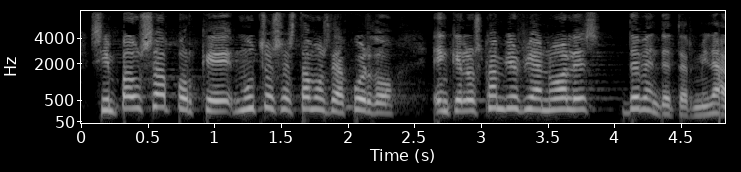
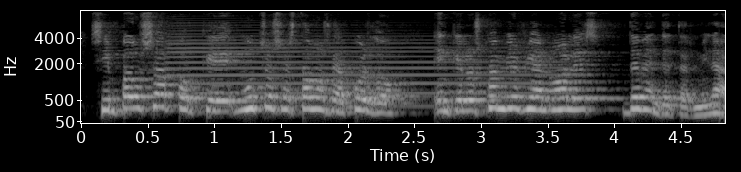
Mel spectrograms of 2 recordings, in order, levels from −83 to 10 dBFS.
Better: first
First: none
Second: background sound (Trumpet); 18 dB below the speech // room echo; dies away in 0.7 s

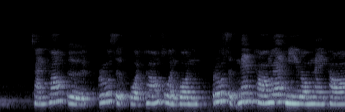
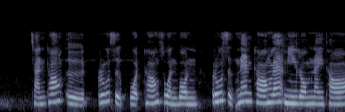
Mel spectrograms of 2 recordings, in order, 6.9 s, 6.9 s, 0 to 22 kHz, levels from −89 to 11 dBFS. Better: second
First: room echo; dies away in 2.3 s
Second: none

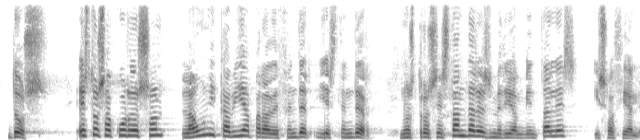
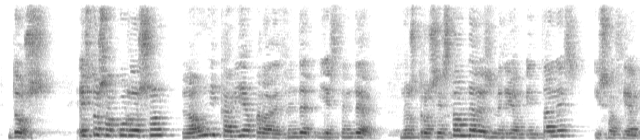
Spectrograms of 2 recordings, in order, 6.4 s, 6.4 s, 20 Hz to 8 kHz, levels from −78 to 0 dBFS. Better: first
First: none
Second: room echo; dies away in 0.3 s

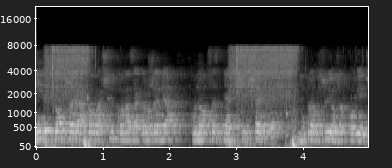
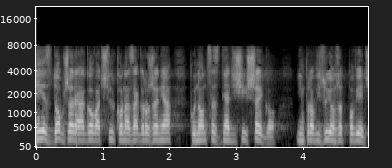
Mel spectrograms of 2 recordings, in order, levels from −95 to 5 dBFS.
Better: second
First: background sound (Sink (filling or washing)); 11 dB below the speech // room echo; dies away in 1 s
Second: none

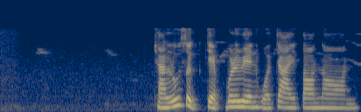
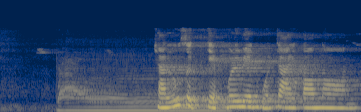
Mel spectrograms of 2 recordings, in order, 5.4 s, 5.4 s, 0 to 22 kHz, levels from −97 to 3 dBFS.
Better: first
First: none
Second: background sound (Musical instrument); 14 dB below the speech // room echo; dies away in 2.2 s

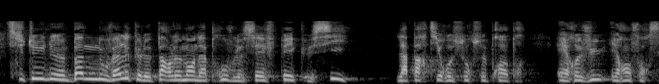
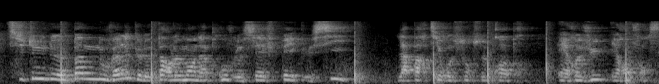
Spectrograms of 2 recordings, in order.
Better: first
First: none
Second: background sound (Fireworks); 10 dB below the speech // room echo; dies away in 0.7 s

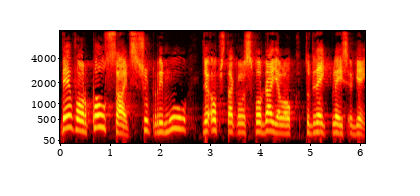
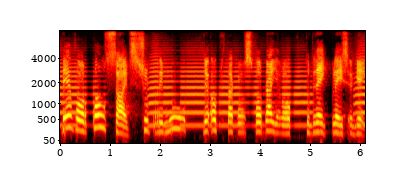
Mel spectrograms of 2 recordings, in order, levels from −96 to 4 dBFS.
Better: first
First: none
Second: noise reduction (neural mask model RNNoise)

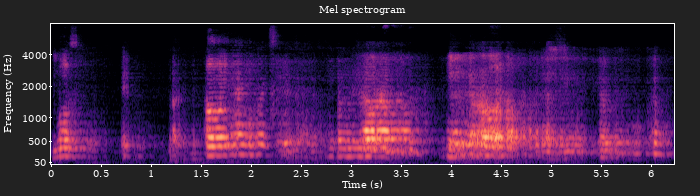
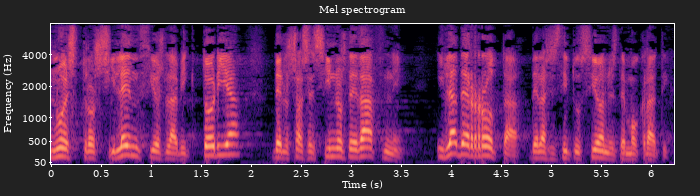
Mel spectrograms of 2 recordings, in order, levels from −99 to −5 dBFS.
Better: second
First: noise reduction (neural mask model DeepFilterNet 3)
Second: none

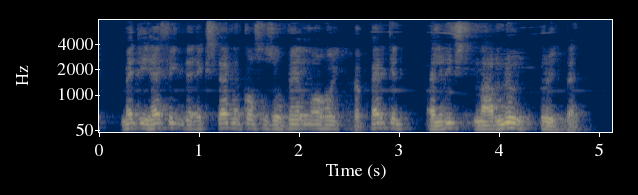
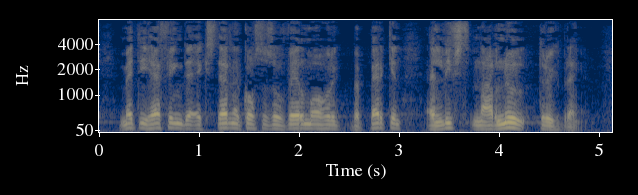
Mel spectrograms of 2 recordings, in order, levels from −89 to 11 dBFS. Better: second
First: noise reduction (neural mask model DeepFilterNet 3)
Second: none

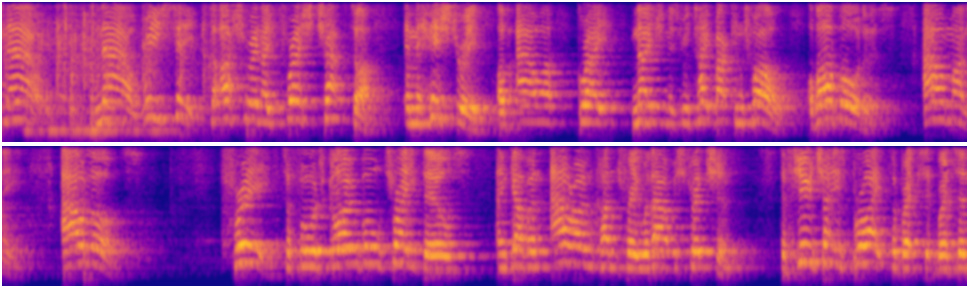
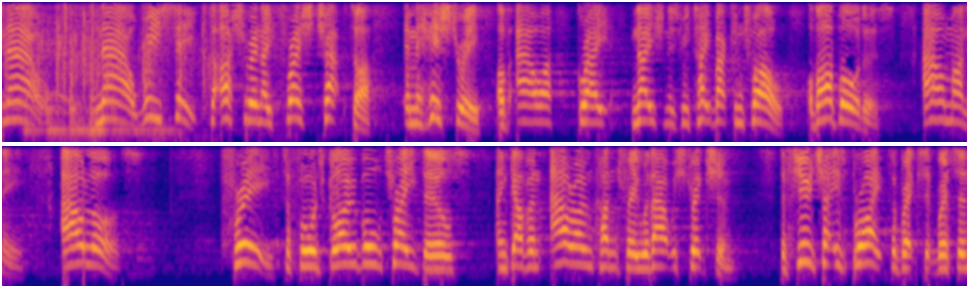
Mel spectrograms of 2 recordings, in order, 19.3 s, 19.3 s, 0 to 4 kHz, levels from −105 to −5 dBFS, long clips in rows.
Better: second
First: room echo; dies away in 0.5 s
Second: none

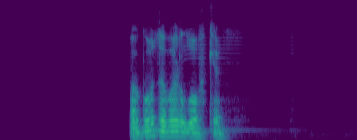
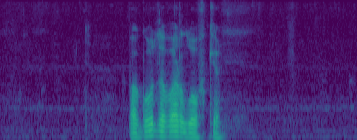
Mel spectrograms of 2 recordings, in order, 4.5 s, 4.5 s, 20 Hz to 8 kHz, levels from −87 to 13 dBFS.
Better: second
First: noise reduction (neural mask model DeepFilterNet 3)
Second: none

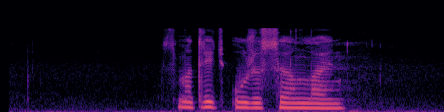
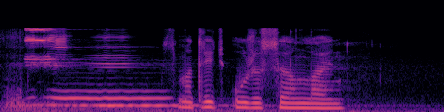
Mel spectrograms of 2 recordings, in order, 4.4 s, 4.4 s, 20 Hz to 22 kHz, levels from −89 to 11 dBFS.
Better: first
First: none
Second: background sound (Screech); as loud as the speech

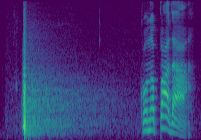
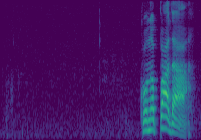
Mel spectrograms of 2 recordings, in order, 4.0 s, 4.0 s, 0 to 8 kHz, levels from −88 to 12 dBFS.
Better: second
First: background sound (Car); 1 dB below the speech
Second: none

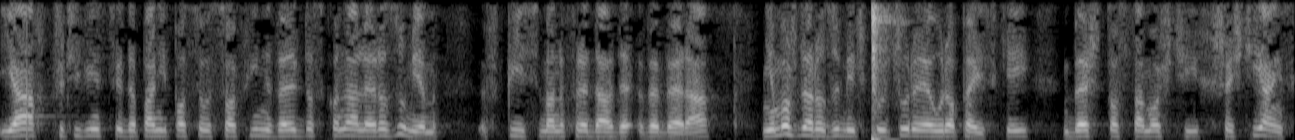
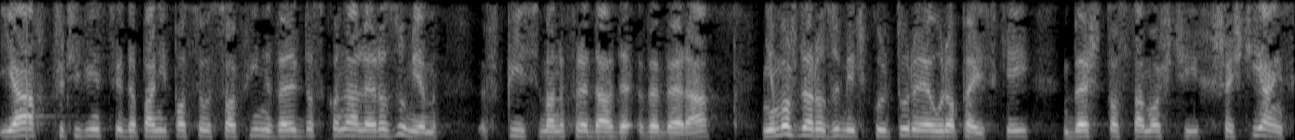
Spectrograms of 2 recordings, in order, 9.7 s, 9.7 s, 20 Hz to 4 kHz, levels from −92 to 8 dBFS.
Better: second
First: background sound (Tambourine); 2 dB below the speech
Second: none

